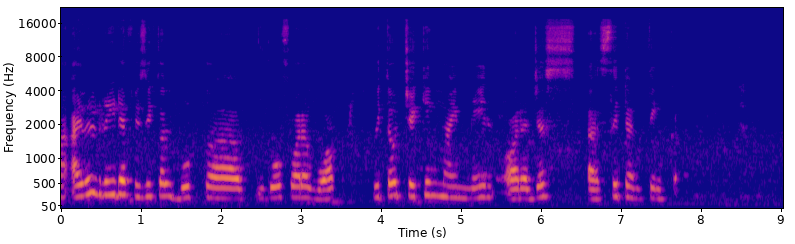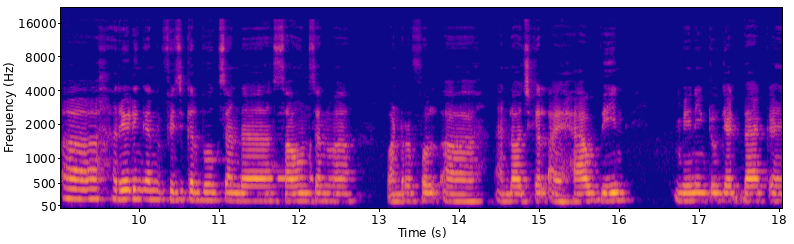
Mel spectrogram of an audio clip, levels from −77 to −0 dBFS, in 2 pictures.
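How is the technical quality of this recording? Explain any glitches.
The recording has two brief echo glitches in the speech. An echo leak, likely from a far-end echo canceller failing to suppress loudspeaker pickup, returns a copy 289 ms late at 11.67–11.83 s, only slightly quieter than the speech, then again at 12.12–12.2 s, around 10 dB down.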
